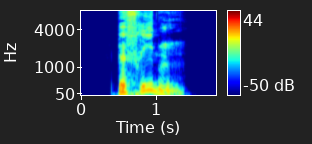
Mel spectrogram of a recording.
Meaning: to pacify
- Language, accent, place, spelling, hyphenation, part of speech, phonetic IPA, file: German, Germany, Berlin, befrieden, be‧frie‧den, verb, [bəˈfʁiːdn̩], De-befrieden.ogg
